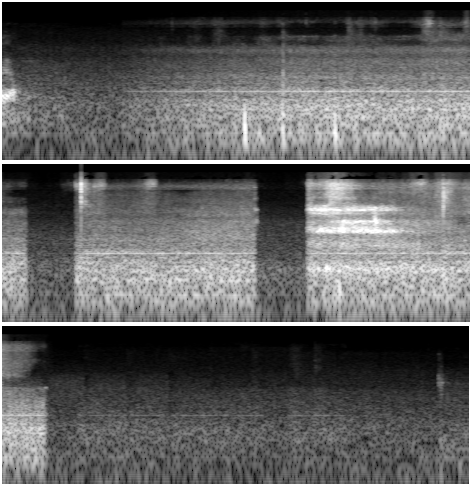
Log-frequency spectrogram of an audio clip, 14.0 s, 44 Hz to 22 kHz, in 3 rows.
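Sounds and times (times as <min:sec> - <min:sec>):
faint steady hum: 0:00.1 - 0:14.0
steady rushing noise: 0:01.3 - 0:09.8.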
